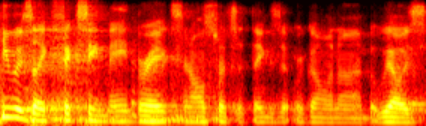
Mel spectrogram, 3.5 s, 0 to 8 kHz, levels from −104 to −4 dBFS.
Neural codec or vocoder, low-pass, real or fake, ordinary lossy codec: none; 7.2 kHz; real; Opus, 16 kbps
